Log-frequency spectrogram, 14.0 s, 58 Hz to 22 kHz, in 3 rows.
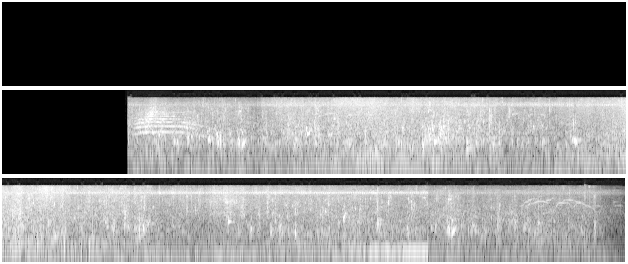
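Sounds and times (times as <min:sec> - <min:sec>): water splashing and sloshing: 0:05.6 - 0:14.0.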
